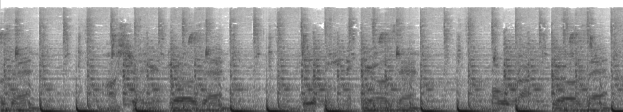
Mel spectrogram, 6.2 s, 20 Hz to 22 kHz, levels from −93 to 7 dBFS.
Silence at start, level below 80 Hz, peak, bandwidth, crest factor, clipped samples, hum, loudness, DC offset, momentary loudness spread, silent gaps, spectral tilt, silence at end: 0 s; -14 dBFS; -2 dBFS; 16.5 kHz; 10 dB; under 0.1%; none; -14 LUFS; under 0.1%; 3 LU; none; -5 dB/octave; 0 s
